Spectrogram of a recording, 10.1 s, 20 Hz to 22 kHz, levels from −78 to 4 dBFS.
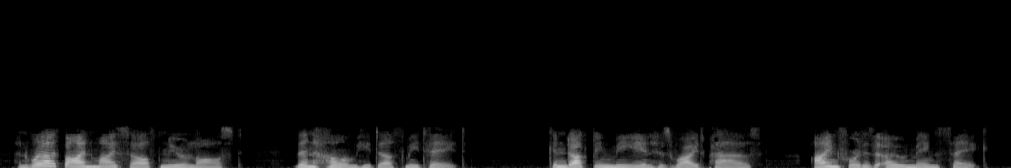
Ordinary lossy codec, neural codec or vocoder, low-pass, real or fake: MP3, 24 kbps; codec, 24 kHz, 0.9 kbps, WavTokenizer, small release; 5.4 kHz; fake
